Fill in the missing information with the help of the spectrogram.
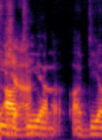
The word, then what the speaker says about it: Avdija: I think it's Avdija, like it's a Y.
